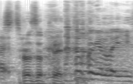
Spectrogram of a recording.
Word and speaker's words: Strozzapreti: Strozzapreti. I'm going to let you say it. So you just roll through it, Strozzapreti.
